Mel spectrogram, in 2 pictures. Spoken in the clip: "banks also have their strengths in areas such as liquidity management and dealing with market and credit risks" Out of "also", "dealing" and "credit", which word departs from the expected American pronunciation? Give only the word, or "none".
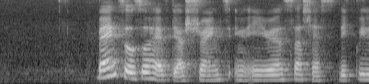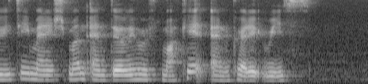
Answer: none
